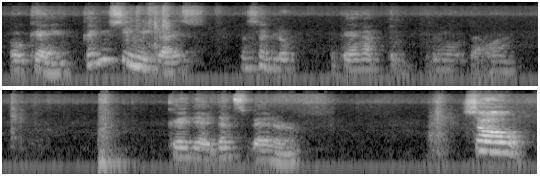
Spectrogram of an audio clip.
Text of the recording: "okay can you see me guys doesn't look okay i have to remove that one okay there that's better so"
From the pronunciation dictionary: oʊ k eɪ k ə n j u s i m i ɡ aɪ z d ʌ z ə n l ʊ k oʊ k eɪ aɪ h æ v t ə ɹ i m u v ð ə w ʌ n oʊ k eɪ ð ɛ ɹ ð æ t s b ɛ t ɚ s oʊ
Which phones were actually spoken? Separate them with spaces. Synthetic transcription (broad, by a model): oʊ k eɪ k ə n j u s i m i ɡ aɪ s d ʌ s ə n l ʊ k oʊ k eɪ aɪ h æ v t ə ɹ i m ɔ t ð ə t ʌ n oʊ k eɪ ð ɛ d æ t s b ɛ t ɚ s oʊ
